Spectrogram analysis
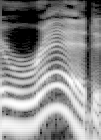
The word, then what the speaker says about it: read: our e a d the spelling is the same but the pronunciation is different every day i read ii ii ii read read and yesterday i read just like the color red Rojo red but the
